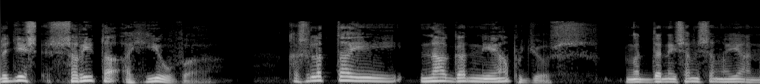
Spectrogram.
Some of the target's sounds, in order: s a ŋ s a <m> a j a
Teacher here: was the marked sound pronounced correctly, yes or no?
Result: no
